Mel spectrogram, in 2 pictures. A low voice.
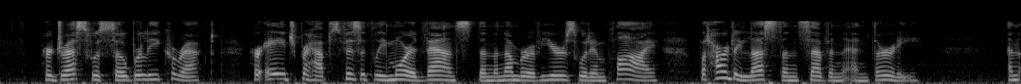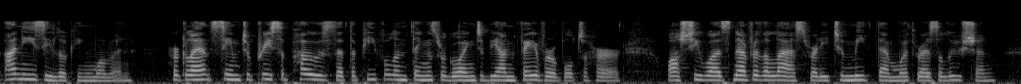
No: high, 200 Hz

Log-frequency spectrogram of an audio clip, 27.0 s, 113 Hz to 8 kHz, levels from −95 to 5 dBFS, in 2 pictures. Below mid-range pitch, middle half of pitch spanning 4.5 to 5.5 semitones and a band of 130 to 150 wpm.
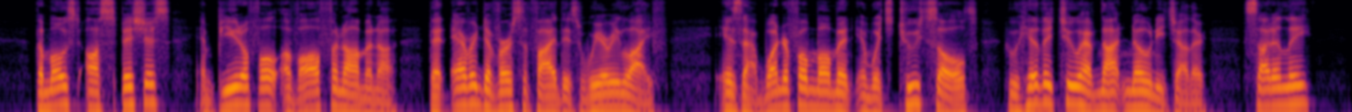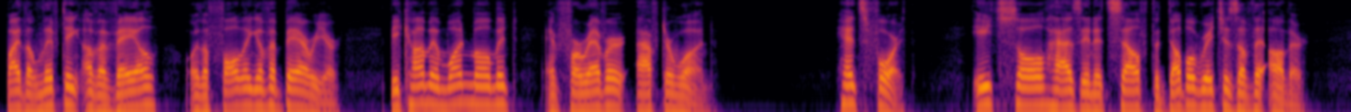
Yes: low, 125 Hz; average, 5.0 semitones; average, 140 wpm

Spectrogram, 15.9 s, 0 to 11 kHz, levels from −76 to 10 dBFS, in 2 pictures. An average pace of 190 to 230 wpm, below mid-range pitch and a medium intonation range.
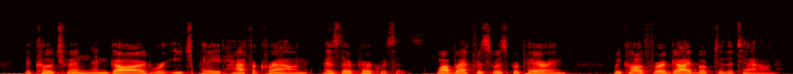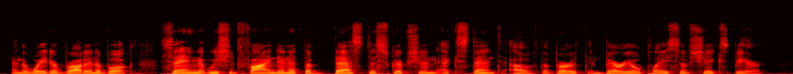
No: average, 195 wpm; low, 130 Hz; wide, 6.2 semitones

